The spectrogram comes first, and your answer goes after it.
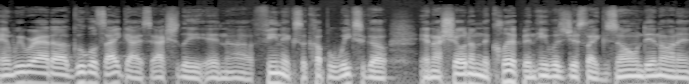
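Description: At a very fast pace and with hardly any pauses, a man with an American accent speaks in a very deep, low pitch and a dark, mellow tone, with ordinary pitch variation, on a very clean recording with a silent background. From Iowa, US Midwest (Des Moines). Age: 30s. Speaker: creative director at a marketing agency. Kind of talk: casual interview.

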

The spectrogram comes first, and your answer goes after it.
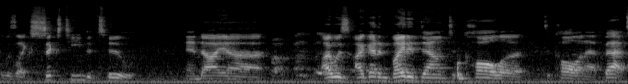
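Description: Someone with an American accent speaks at a moderate pace with ordinary pitch variation. Background noise is noticeable. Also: man. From New Jersey. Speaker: baseball reporter. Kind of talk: casual interview. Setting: live audience at a brewery.

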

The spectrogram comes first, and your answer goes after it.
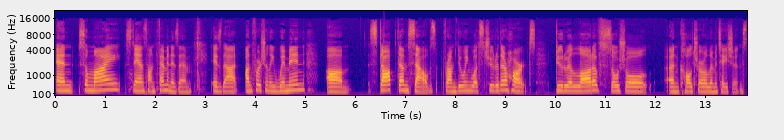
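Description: Speaking at a fairly slow pace with a Persian accent, a woman keeps her intonation fairly even at a medium pitch, in a very clean recording with a silent background. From Iran. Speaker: model and activist. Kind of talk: casual interview chat.

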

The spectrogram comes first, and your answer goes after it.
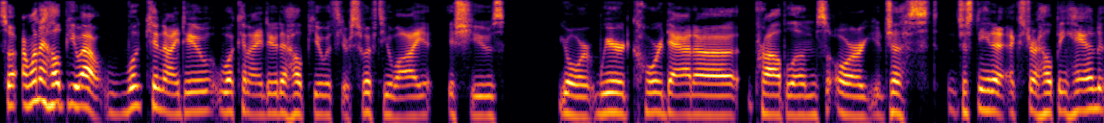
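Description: Dry and close with no echo, a man speaks in an unremarkable speaking voice at a fairly high pitch. His intonation is fairly even and his pace fairly slow. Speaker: podcast host. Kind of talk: casual interview chat.

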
